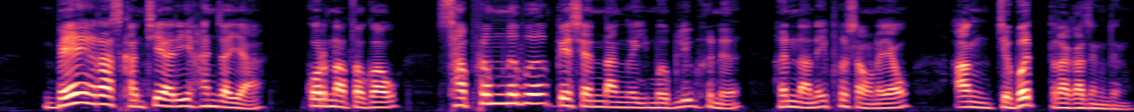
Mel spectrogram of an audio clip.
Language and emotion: Bodo, angry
